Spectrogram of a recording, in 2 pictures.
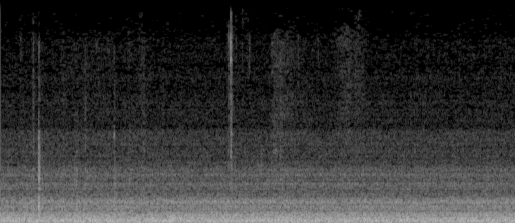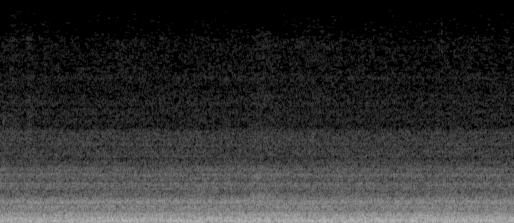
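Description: Steady low rumble of noise inside a car's cabin, with a single faint click about two seconds in.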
